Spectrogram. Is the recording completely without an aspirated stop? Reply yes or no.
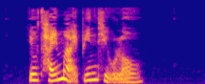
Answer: no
